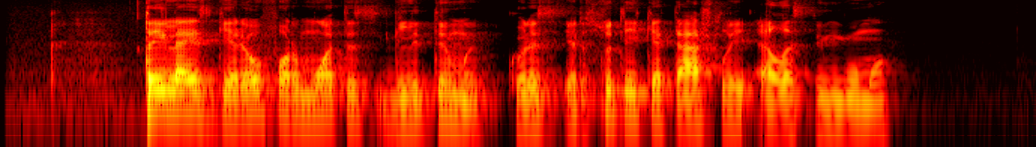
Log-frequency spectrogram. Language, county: Lithuanian, Šiauliai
